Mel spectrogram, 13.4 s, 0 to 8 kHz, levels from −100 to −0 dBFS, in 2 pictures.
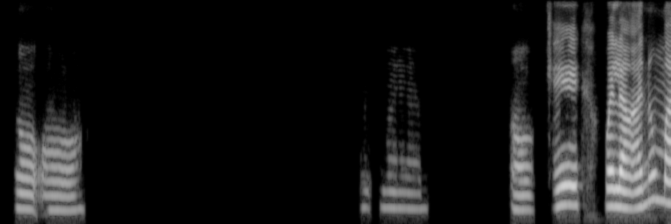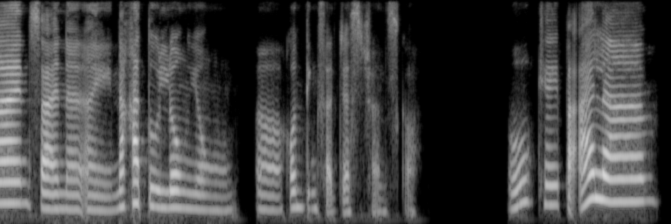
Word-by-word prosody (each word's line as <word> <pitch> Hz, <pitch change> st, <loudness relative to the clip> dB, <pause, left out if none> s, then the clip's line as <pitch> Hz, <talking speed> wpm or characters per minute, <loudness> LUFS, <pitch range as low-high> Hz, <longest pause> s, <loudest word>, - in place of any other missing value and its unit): Oo. 195 Hz, -2 st, -9 dB, 2.8 s
Mm. 215 Hz, -2 st, -21 dB, 0.9 s
Okey 225 Hz, +7 st, -2 dB, 0.2 s
walang 235 Hz, -3 st, +6 dB
anuman. 285 Hz, +1 st, +4 dB
Sana 205 Hz, -4 st, 0 dB
ay 190 Hz, -2 st, -6 dB
nakatulong 225 Hz, -4 st, +1 dB
'yung, 190 Hz, -1 st, -12 dB, 0.2 s
ah, 190 Hz, -2 st, -8 dB
konting 215 Hz, -1 st, -7 dB
suggestions 165 Hz, -2 st, -10 dB
ko. -, -, -19 dB, 0.9 s
Okey 260 Hz, +2 st, -6 dB
paalam. 305 Hz, -1 st, +3 dB
220 Hz, 65 wpm, -26 LUFS, 195-265 Hz, 2.8 s, walang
